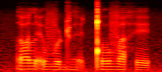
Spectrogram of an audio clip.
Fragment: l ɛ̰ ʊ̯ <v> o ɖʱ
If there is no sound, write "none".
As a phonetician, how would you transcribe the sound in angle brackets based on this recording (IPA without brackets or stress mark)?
v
